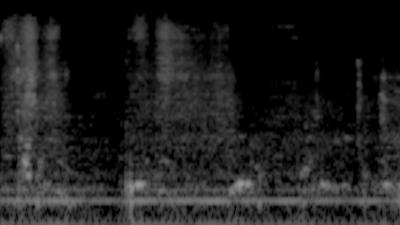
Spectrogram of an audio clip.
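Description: Near silence: a low steady hum, with a few faint soft swishes of a comb drawn back through soapy hair.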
